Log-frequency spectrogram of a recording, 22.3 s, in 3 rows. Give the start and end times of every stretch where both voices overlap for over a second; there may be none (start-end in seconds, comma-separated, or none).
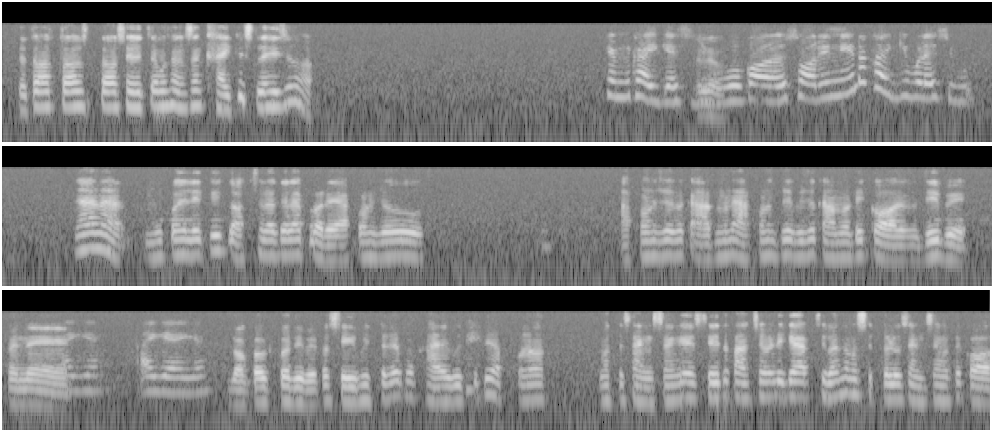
none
